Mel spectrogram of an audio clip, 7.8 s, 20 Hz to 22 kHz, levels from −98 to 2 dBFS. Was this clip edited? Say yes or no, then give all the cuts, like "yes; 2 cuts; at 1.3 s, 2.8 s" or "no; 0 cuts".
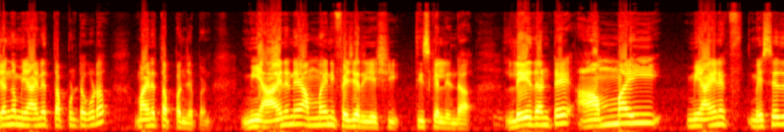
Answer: no; 0 cuts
